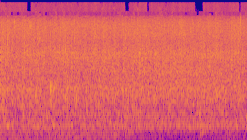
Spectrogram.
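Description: Water trickles and gurgles steadily as a continuous close, soft wash of flowing water with no other sounds.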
